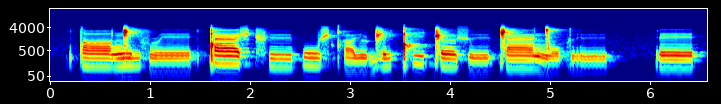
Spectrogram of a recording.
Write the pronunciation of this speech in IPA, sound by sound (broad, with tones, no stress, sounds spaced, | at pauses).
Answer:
t ɑː˧ ŋ͡ǁ i˧ f ɹ e˩ | ǃ æː˥ ʃ ʈ͡ʂʰ yː˧ p uː˧ ʃ qʰ yː˩ ɖ͡ʐ i˧ ǃʰ i˥ ǁ ø˧ ʃ yː˩ ǁ æː˧ ŋ͡ǀ o˩ k r y˩ | ɾ e˧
